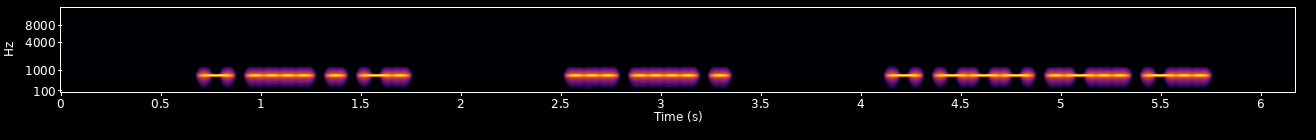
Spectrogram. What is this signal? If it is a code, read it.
Morse code, heard as a keyed tone, about 32 wpm, 700 Hz. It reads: THEN SHE TOLD
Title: 3x Word-Spacing - Sentences from Top 400 Words - 30wpm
